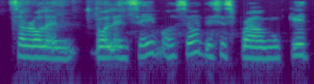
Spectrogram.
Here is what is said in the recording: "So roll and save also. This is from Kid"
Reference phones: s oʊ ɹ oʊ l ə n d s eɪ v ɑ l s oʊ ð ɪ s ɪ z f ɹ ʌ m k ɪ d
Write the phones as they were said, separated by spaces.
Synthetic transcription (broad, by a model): s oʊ ɹ oʊ l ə n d s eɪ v ɑ l s oʊ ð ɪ s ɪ s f ɹ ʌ m k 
